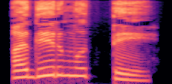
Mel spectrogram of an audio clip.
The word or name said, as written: ಅದಿರ್ಮುತ್ತೆ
